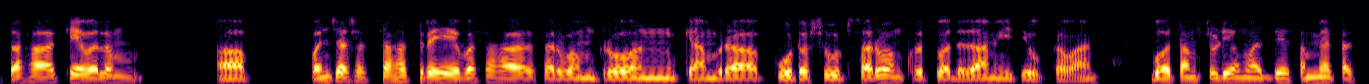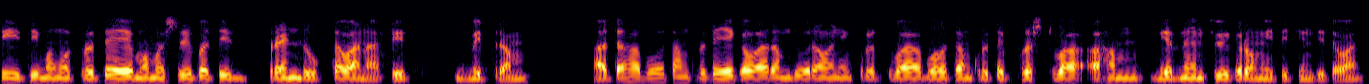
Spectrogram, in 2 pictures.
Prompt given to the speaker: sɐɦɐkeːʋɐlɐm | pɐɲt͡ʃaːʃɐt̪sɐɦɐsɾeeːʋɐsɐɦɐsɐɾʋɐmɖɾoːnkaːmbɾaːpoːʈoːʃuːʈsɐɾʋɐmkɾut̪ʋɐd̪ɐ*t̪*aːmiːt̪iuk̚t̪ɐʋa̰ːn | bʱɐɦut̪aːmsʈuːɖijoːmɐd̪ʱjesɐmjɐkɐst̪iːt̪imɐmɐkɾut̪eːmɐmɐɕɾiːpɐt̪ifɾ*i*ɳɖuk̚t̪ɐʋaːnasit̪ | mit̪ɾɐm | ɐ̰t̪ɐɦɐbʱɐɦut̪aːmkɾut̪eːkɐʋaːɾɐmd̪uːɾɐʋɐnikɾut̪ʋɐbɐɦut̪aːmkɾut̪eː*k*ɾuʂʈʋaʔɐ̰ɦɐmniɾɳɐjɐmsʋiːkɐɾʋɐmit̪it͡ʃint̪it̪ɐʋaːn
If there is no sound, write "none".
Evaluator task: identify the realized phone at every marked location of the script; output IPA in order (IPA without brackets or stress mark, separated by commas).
d̪, e, p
